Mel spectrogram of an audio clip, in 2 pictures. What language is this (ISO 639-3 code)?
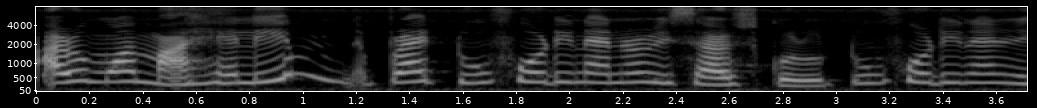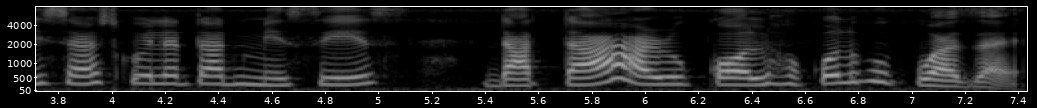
asm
